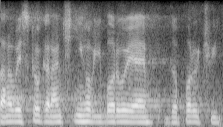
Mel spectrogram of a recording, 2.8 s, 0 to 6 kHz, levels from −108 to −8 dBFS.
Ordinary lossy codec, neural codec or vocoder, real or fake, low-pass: Opus, 16 kbps; none; real; 5.4 kHz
